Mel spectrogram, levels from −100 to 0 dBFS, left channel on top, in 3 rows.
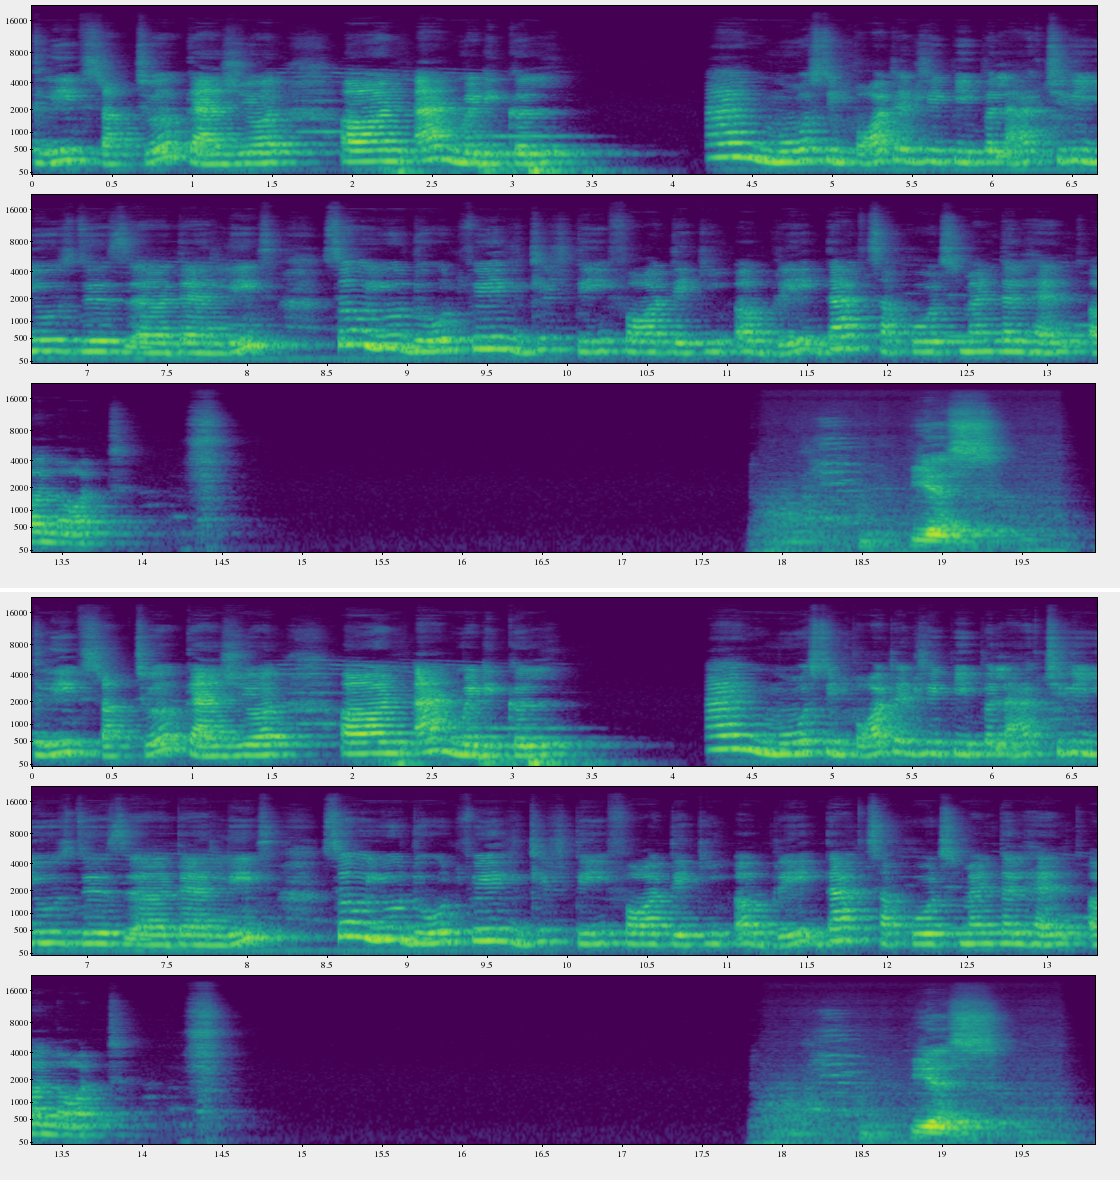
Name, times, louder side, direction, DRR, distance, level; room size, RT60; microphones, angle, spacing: voice 1, 0.0-3.3 4.2-13.7 14.3-14.4, right 1 dB, 20° right, -4 dB, 0.4 m, -22 dB
voice 2, 17.9-19.7, right 1 dB, 80° left, -2 dB, 1.0 m, -22 dB
2.8 x 2.5 x 2.7 m, 0.62 s
head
